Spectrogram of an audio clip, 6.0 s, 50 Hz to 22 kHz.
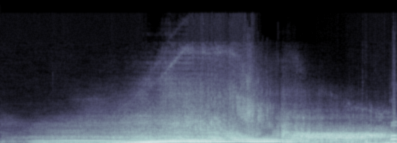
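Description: A Toyota JZX90 Mark 2 with a 1JZ six-cylinder engine drifts past, its engine note rising to a loud screaming peak, then dropping back as tires squeal. No voices are heard.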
